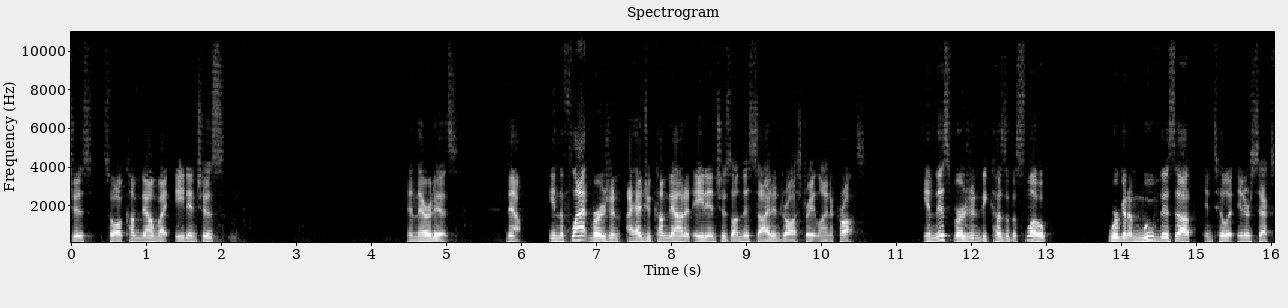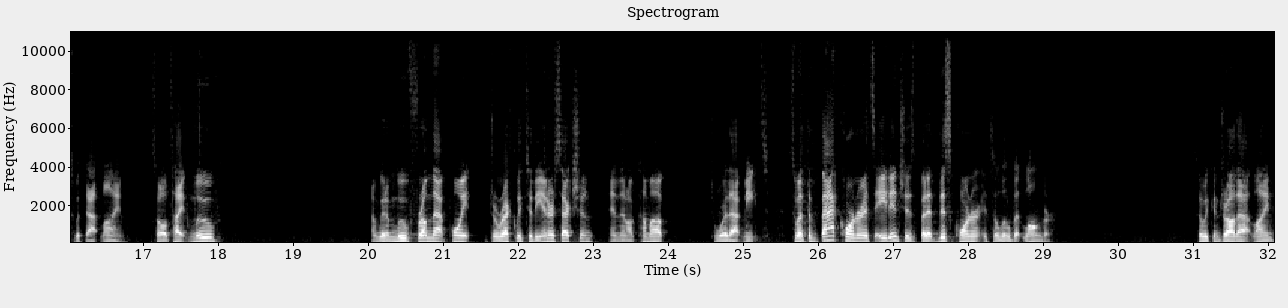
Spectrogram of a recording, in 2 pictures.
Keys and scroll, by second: 2.9 Return, 17.6 Return, 24.8 Escape.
